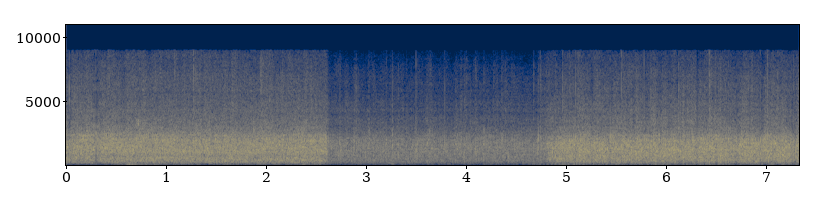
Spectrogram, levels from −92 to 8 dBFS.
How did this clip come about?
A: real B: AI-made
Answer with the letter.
B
